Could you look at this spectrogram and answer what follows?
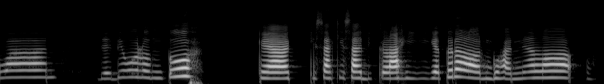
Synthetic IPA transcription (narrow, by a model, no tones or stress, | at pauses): wan | d͡ʒadiulunt̪uh | kajakisahkisahdikəlaɦikat̪udalawanbuɦanɲalɔ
